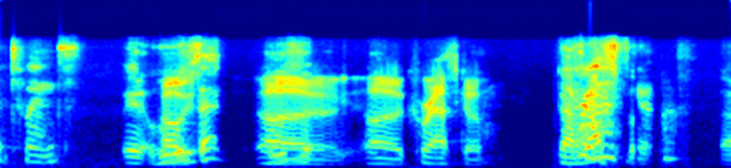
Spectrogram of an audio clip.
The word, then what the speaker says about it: Carrasco: Carrasco.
